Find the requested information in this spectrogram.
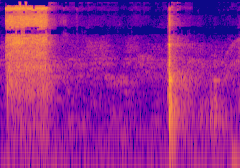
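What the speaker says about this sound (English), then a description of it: "Spray your pan." A short hiss of cooking spray coats a baking pan in a home kitchen, a half-second burst followed by a sharp clatter of the pan and quiet room tone.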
